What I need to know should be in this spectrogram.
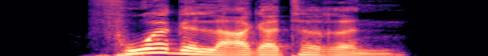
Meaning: inflection of vorgelagert: 1. strong genitive masculine/neuter singular comparative degree 2. weak/mixed genitive/dative all-gender singular comparative degree
- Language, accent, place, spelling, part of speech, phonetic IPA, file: German, Germany, Berlin, vorgelagerteren, adjective, [ˈfoːɐ̯ɡəˌlaːɡɐtəʁən], De-vorgelagerteren.ogg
